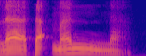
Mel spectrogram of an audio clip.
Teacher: Dengan memahkan nun yang pertama pada lafaz ini. Hafiz min tariq asy-Syatibiyah mengidghamkan nun pertama kepada nun yang berikutnya. · Term: idgham kabir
